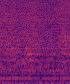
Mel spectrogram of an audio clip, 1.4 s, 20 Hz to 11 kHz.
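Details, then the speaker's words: Nordmende 3004C radio receiving FM near 107 before any FM IF alignment. A steady low buzzing hum sits under the station audio; its source is not yet identified. "107 is. Hear the hum? Hum, hum, hum."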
